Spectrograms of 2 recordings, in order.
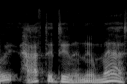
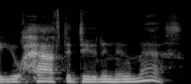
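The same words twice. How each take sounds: First: "We" stressed with a rise, "have" unstressed. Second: "have" pressed as the command, "you" unstressed; stress on have. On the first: Priest correcting the bishop's "you" to "We", rising on "We". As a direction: correct him by lifting "We". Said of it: "I said". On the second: Bishop ordering the priest: "have" stressed, softer. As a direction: land the weight on "have". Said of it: "He goes". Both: Retold or imitated.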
